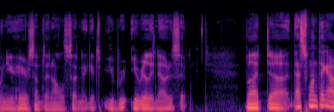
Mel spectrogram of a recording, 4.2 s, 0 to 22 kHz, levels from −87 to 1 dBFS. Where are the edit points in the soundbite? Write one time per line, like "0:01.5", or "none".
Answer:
0:01.3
